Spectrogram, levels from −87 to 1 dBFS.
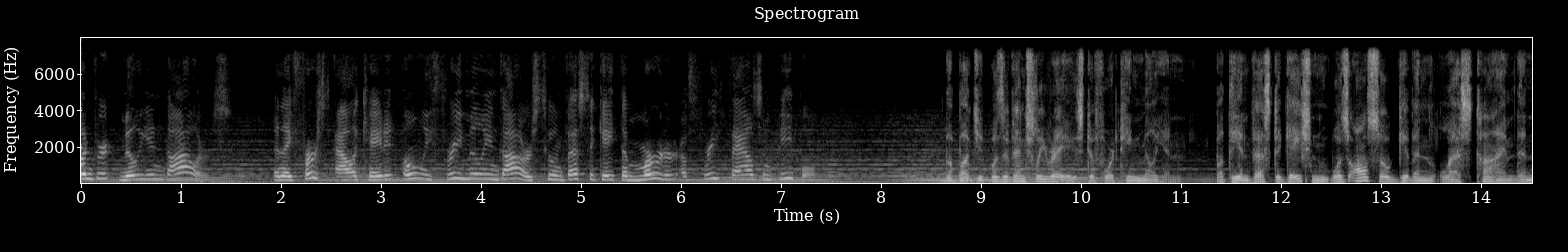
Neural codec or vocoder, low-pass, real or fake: none; 7.2 kHz; real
